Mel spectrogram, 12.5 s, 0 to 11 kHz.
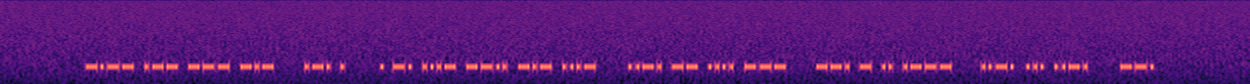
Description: Morse code, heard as a keyed tone, hand-sent with a paddle, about 34 wpm, 700 Hz. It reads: YWOK RE ENVZKV FMHO GTIJ FSF G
